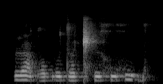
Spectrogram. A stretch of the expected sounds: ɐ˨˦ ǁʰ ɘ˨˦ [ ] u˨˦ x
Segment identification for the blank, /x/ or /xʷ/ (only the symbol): x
